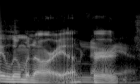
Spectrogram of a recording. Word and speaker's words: Luminaria: I would say Luminaria for anyone asking.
